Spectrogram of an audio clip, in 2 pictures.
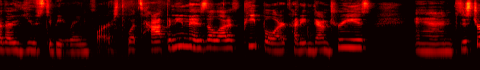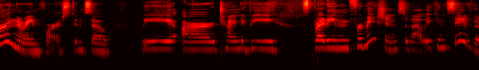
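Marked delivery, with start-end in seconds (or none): none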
